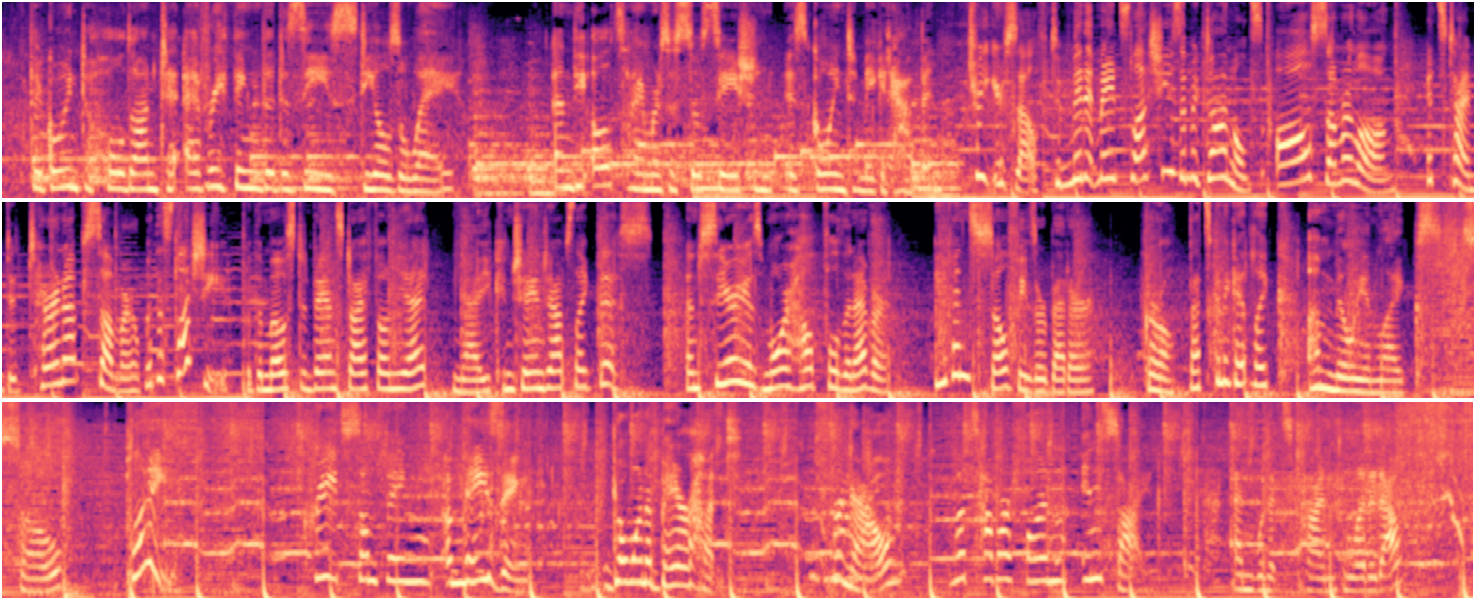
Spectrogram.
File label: kids commercial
